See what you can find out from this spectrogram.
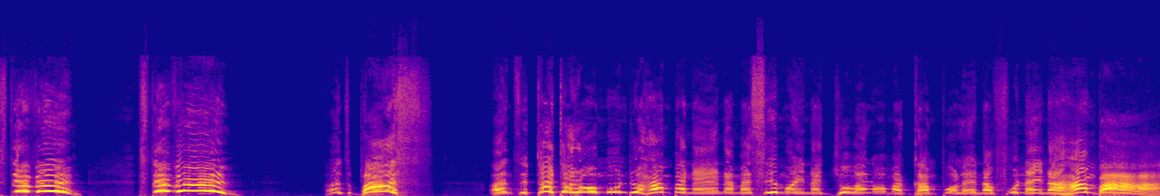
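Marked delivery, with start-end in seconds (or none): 0.0-2.4 mock shouting, much higher and louder. Retelling how a man started shouting as he opened the gate, imitating someone shouting. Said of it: "he started shouting".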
